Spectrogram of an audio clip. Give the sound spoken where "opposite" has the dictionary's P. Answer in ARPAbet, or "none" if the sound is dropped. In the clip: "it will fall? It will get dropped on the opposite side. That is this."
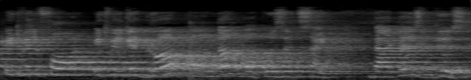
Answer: P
